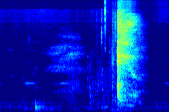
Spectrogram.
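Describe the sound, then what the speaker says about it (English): A single loud sneeze from an adult indoors, a brief inhale and small throat sounds leading into one sharp, forceful burst that tails off quickly. "I have to sneeze."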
